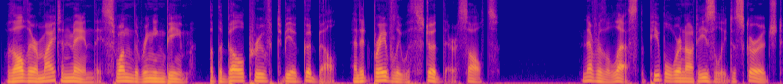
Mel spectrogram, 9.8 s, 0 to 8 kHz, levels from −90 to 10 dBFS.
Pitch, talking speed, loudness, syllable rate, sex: 110 Hz, 200 wpm, -19 LUFS, 6.0 syllables/s, male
